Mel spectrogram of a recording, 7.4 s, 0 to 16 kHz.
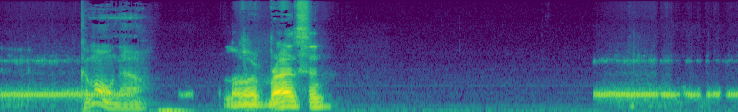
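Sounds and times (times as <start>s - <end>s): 
telephone ringback tone of an outgoing call: 0.0s - 0.8s, 6.0s - 7.3s
speech: 0.8s - 1.5s, 2.2s - 3.4s.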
